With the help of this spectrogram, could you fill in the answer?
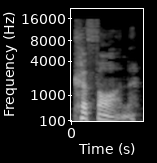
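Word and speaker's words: Chthon: hold was created by I've always pronounced it as cathon it is CH h t h o n so pronounced similar to cthulu yes so the dark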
